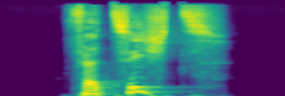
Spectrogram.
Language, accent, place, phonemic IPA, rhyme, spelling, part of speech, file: German, Germany, Berlin, /fɛɐ̯ˈt͡sɪçt͡s/, -ɪçt͡s, Verzichts, noun, De-Verzichts.ogg
- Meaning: genitive singular of Verzicht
